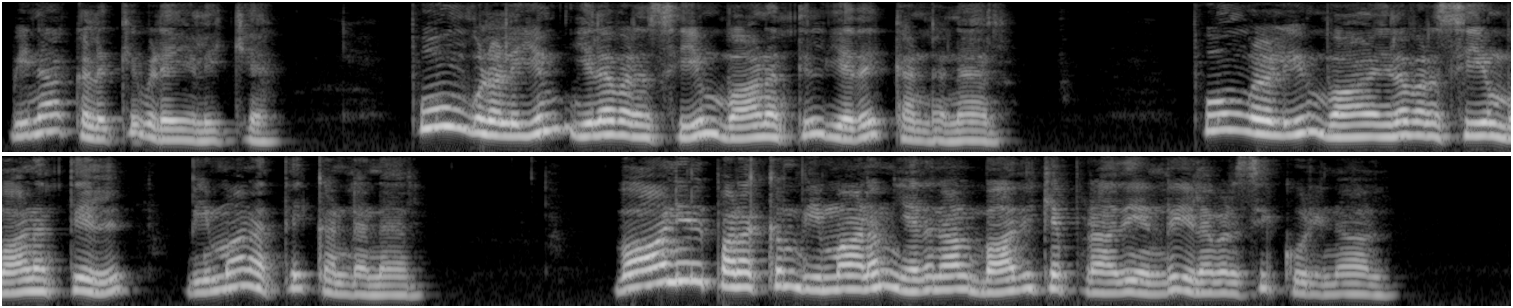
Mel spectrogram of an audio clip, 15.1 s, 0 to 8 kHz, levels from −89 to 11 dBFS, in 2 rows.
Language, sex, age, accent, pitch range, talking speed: Tamil, female, 20-39, native, 175-255 Hz, 85 wpm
